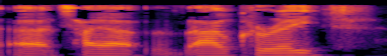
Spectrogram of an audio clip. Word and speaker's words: Taya Valkyrie: Deonna Purrazzo defending against the returning Taya Valkyrie. Apologies if I pronounced that wrong. – No, that sounded right to me.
